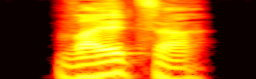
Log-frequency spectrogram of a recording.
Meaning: waltz
- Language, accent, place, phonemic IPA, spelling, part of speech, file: German, Germany, Berlin, /ˈvaltsɐ/, Walzer, noun, De-Walzer.ogg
